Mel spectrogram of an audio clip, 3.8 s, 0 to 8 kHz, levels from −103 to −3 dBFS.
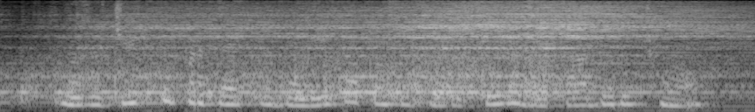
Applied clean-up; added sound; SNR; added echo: none; Crash cymbal; -5 dB; none.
